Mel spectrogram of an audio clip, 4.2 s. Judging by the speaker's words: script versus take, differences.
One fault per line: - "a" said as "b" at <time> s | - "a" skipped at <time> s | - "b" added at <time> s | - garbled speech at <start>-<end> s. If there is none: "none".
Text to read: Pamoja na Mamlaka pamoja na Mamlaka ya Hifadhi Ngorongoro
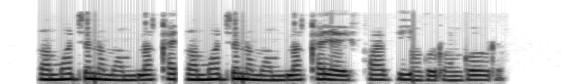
none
